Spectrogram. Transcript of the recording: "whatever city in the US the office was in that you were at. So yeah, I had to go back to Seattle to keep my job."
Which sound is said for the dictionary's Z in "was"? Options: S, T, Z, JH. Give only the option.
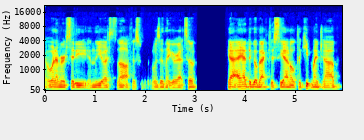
Z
